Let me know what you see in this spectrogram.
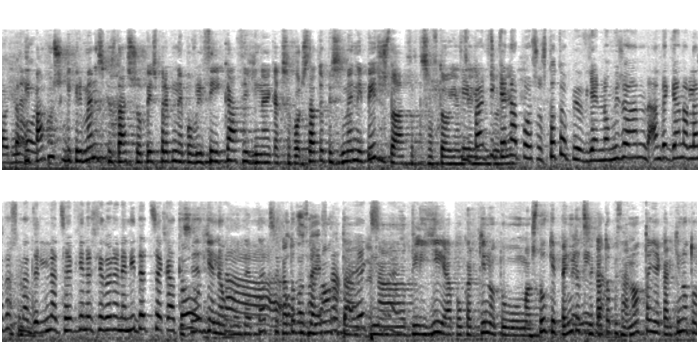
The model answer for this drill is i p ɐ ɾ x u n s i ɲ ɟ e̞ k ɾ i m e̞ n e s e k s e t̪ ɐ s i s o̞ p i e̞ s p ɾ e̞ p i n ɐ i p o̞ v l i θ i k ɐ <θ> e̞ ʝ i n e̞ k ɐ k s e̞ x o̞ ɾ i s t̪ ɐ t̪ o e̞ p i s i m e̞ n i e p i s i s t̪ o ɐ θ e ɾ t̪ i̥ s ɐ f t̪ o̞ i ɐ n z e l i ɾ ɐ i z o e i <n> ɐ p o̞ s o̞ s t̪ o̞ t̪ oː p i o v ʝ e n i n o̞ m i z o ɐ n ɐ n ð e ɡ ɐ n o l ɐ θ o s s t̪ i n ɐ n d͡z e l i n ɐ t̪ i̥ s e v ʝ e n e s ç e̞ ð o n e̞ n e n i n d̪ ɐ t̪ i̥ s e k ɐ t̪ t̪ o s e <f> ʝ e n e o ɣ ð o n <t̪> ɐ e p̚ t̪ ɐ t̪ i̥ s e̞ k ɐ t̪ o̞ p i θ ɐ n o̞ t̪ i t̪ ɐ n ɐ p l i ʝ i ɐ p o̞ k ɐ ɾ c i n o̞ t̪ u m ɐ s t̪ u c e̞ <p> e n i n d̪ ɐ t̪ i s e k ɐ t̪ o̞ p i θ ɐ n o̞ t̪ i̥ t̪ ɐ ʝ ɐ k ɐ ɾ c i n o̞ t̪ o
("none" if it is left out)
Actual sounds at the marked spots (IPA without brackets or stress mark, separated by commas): θ, n, v, d̪, p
